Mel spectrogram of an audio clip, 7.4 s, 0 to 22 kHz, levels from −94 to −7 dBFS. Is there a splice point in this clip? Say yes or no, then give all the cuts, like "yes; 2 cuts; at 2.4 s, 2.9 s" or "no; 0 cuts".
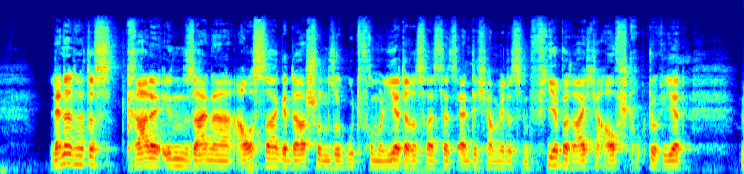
yes; 1 cut; at 4.0 s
